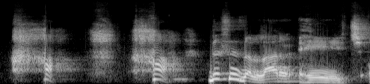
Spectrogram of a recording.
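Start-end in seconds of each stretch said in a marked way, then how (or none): 0.1-2.0 ha ha pushed from the belly; breathy h demo. Shown as a demonstration. Teacher demonstrating h for the class. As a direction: force air out on each ha. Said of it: "Okay, do it".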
